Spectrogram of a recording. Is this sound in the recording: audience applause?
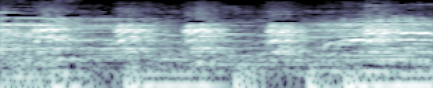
no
